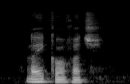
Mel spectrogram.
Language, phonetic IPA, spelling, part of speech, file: Polish, [lajˈkɔvat͡ɕ], lajkować, verb, LL-Q809 (pol)-lajkować.wav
